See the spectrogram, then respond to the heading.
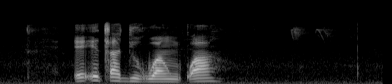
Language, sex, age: Tswana, male, 22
